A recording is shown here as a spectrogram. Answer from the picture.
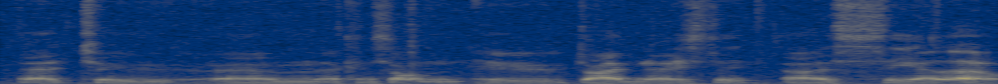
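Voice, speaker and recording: With an English accent, a man speaks very slowly in monotone, flat intonation. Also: fairly low pitch for a man. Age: 80s+. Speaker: retired man sharing illness experience. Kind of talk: casual monologue. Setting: by a fireside. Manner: hesitant, many fillers.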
